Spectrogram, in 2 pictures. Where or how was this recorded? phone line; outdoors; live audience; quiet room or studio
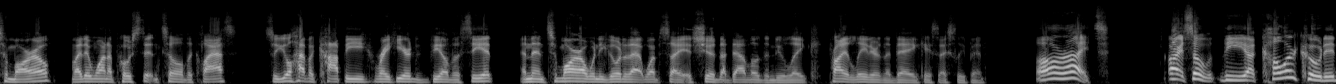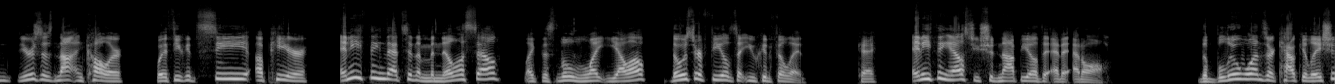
live audience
